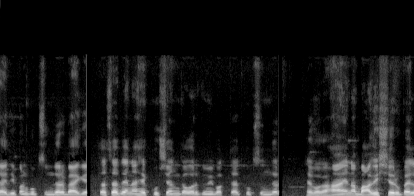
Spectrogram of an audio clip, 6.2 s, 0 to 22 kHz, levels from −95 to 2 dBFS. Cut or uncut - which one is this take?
cut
